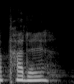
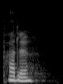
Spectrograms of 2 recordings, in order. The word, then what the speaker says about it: Padel: Ich sag immer Paddel. Also nicht Englisch ausgesprochen, nicht unbedingt Spanisch, sondern einfach Paddel.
